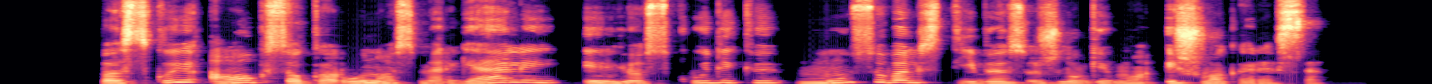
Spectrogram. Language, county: Lithuanian, Klaipėda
